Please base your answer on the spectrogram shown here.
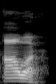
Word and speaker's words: hour: इसीलिए रुका हूं, क्योंकि HOUR को अगर आपने हावर पढ़ दिया, तो जब आपने हावर पढ़ा तो आपके हिसाब से आ सही है, लेकिन इन एक्चुअल सेंस में इसका प्रोनाउंसिएशन होता है आवर, यानी वॉवेल साउंड।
